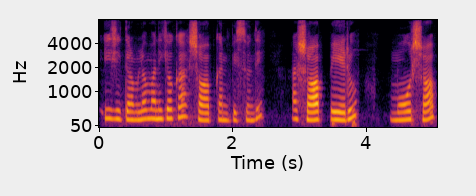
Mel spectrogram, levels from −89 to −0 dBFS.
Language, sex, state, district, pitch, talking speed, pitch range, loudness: Telugu, female, Telangana, Hyderabad, 225 Hz, 130 wpm, 215-250 Hz, -21 LUFS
